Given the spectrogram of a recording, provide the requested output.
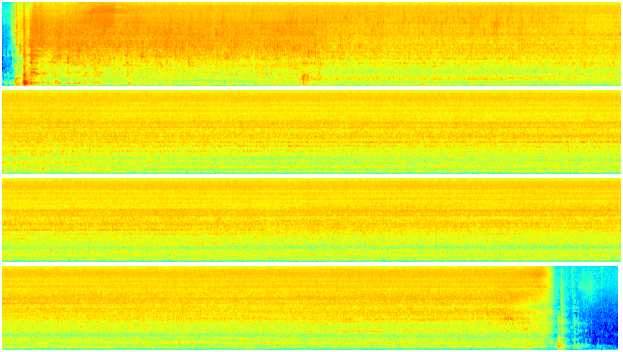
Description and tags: Toilet Flush Long
Flushing my toilet :D
Long, Toilet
